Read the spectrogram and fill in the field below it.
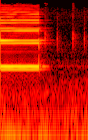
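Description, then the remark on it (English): A loud, steady electronic alert tone with a pure pitch and bright overtones, holding for a moment and then cutting off, followed by faint softer blips: a phone test of Emergency Alerts, the UK government's warning service. “This is a test of emergency alerts, a new UK government service that will warn you if there is a life-threatening emergency nearby.”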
